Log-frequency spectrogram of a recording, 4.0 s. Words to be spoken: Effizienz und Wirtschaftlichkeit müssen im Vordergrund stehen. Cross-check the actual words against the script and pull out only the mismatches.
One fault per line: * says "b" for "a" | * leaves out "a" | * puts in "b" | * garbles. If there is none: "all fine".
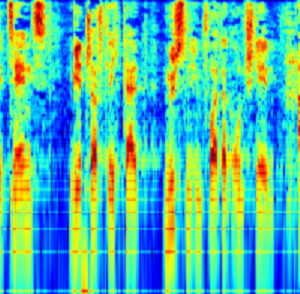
all fine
